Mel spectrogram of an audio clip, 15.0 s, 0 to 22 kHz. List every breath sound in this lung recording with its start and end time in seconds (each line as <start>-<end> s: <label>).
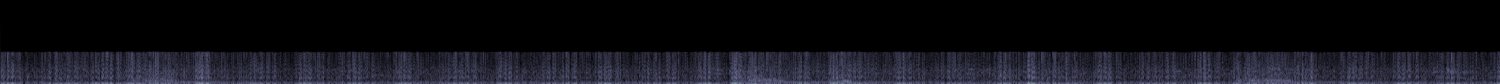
1.21-1.87 s: inhalation
1.88-2.16 s: exhalation
7.26-8.27 s: inhalation
8.26-8.98 s: exhalation
12.31-13.26 s: inhalation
